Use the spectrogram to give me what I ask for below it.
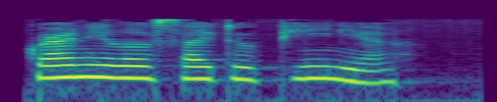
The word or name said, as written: granulocytopenia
